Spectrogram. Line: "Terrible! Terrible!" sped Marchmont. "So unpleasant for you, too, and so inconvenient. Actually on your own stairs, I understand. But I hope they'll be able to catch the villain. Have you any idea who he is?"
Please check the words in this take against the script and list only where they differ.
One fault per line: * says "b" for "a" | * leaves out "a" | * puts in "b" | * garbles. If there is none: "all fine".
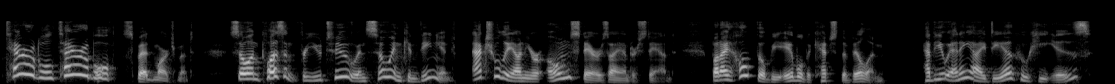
all fine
